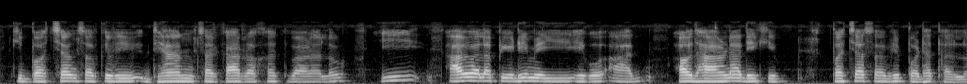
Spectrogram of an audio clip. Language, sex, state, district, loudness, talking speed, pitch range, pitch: Bhojpuri, male, Uttar Pradesh, Gorakhpur, -18 LUFS, 160 wpm, 135-150 Hz, 140 Hz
